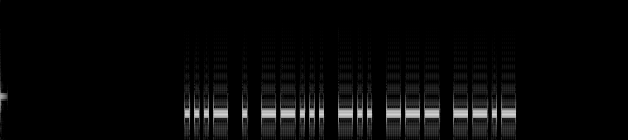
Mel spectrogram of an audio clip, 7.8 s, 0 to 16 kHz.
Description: Morse code, heard as a keyed tone, about 20 wpm, 700 Hz. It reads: VE7DOQ
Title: DXCC-100 Call Signs - 6 Characters - 20wpm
